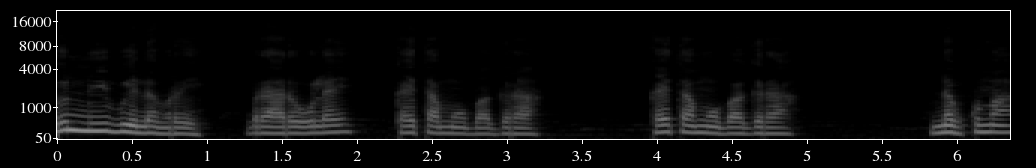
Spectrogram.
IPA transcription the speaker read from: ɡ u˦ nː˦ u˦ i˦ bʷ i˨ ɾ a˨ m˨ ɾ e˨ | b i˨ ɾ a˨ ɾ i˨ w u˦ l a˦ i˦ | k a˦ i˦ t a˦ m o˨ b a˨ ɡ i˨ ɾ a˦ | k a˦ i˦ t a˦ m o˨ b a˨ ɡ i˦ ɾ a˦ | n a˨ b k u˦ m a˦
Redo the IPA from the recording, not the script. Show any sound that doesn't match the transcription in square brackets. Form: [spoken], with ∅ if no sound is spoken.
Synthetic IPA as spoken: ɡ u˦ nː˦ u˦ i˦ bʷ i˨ [l] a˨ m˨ ɾ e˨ | b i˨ ɾ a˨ ɾ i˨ w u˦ l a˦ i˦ | k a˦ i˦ t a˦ m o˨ b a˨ ɡ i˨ ɾ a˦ | k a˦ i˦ t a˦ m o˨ b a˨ ɡ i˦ ɾ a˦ | n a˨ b k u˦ m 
